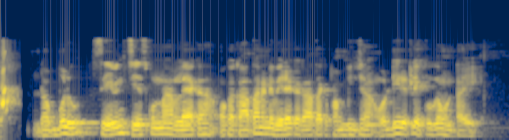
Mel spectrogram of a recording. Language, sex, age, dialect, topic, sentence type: Telugu, male, 25-30, Utterandhra, banking, statement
